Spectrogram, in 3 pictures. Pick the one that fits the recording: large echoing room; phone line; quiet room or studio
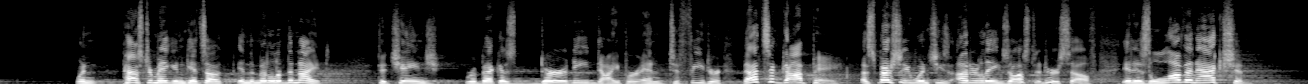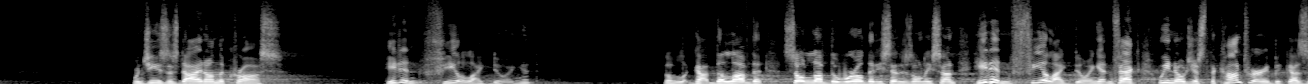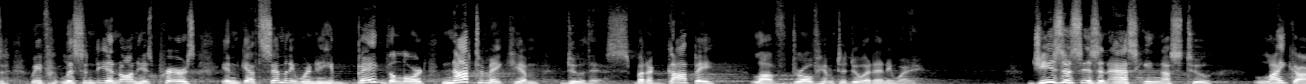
large echoing room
